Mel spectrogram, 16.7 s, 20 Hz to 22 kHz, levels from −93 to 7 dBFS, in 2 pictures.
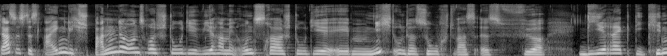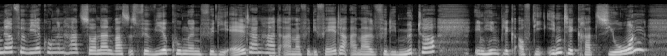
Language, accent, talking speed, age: German, German, 165 wpm, 40-59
